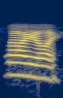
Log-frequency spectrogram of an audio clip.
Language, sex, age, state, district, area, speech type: Goan Konkani, female, 30-45, Goa, Quepem, rural, conversation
